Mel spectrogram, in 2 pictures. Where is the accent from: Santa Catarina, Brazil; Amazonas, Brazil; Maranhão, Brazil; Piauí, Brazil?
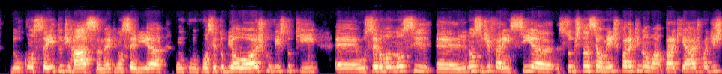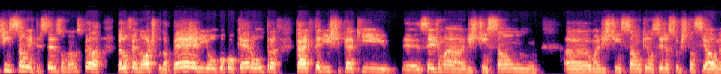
Amazonas, Brazil; eu sou do Amazonas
